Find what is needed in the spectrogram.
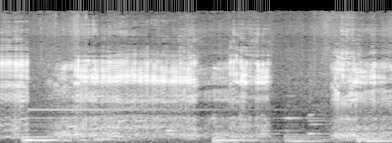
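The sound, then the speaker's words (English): Very large sows, huge pigs turning aggressive at feeding time, grunt and squeal loudly in overlapping bursts, deep guttural grunts under shrill sustained squeals, with a brief lull before the noisy clamor starts up again. They were recorded for the Indominus creature sound. “And at feeding time, the pigs get very aggressive and they bark and squeal.”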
